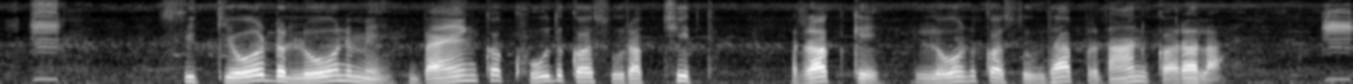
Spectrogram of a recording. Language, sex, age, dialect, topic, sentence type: Bhojpuri, male, 18-24, Western, banking, statement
